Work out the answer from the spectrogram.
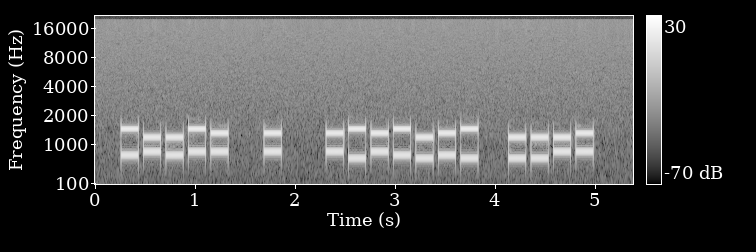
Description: DTMF, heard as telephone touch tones, dialled by machine, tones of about 170 ms. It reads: 67498 8 8386153 1178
